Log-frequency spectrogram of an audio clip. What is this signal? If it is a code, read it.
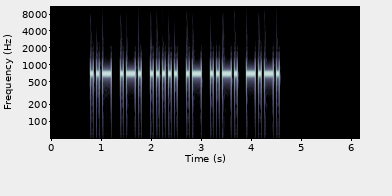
Morse code, heard as a keyed tone, about 20 wpm, 700 Hz. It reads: UR5AFC
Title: DXCC-100 Call Signs - 6 Characters - Repeated 2x - 20wpm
